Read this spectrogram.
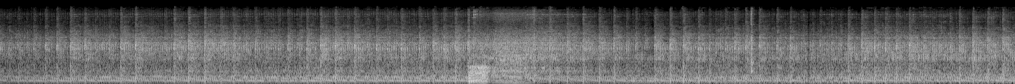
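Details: Stihl MS310 chainsaw after ignition coil/gap repair, restarted warm on choke (previously stalled when hot, about 2 minutes); fires up and settles into steady, even two-stroke buzz with one brief throttle blip; normal running.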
